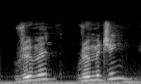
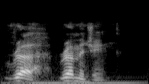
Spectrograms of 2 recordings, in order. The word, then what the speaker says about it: rummaging: Right here, instead of rummaging, it's rummaging. Rummaging.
